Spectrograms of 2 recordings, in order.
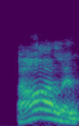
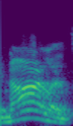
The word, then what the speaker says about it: New Orleans: Narlands, you gotta say Narlands.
